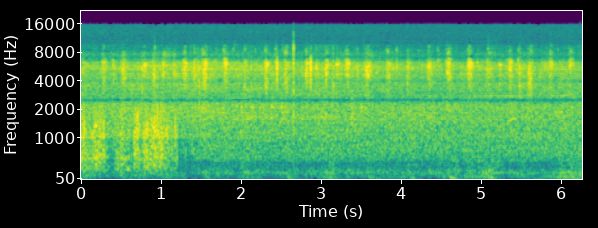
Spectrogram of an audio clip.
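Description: Steady outdoor background noise, a low rumble with hiss, louder for about the first second and then even.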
